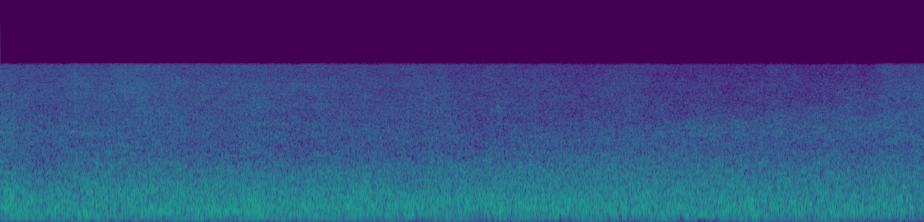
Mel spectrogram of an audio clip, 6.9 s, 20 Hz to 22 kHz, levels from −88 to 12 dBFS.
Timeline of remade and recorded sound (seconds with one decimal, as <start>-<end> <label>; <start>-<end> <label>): 0.0-6.9 remade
